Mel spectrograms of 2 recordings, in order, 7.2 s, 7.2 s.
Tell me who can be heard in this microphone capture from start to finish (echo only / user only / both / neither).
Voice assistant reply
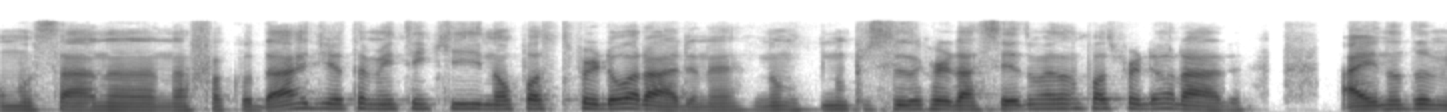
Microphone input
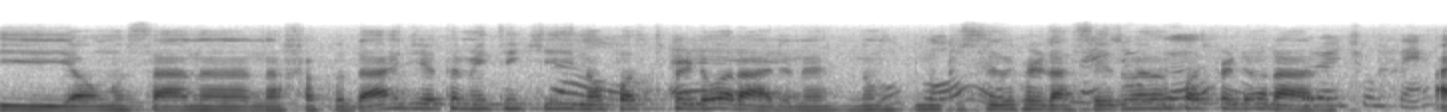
both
